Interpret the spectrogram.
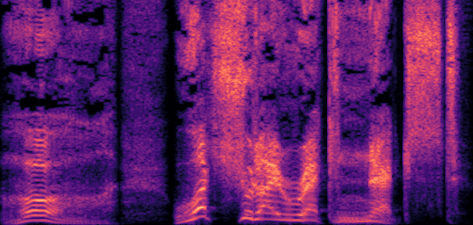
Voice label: levelup, en; Cookie Run

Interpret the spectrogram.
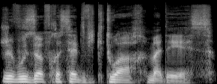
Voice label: victory, fr; Cookie Run

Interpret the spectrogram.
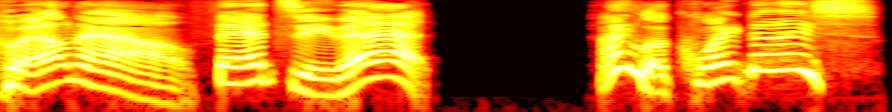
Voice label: level up en; Cookie Run

